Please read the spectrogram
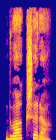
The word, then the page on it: ದ್ವ್ಯಕ್ಷರ: dvyakṣara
